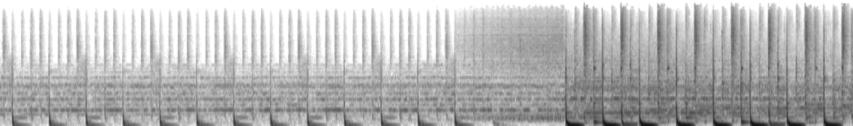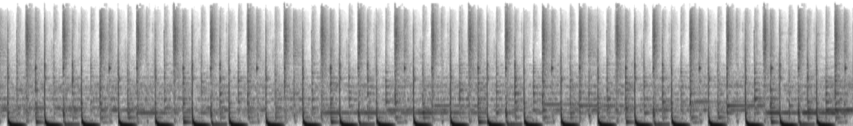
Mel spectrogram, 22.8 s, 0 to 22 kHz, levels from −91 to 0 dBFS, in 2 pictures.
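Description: Near the end of the audio, between 21.59 and 21.62 s, the sound jumps abruptly forward with a brief blip at the join, as though a stretch of material had been cut out and the two sides butted together without any crossfade. The likely cause is a stream segment skipped: one chunk of the segmented stream failed to arrive or load, and the player moved straight on to the next segment, so that portion of the programme is simply missing.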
